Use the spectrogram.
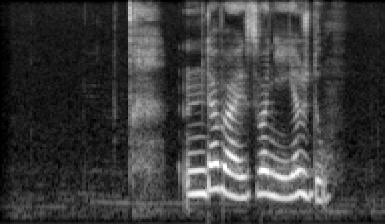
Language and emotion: Russian, neutral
